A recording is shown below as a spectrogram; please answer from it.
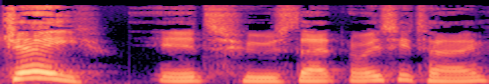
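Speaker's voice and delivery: plain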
